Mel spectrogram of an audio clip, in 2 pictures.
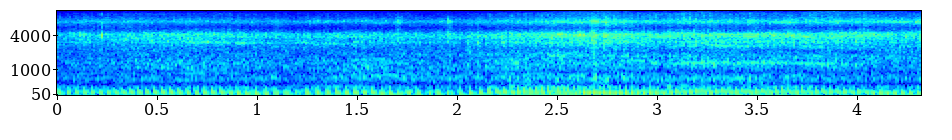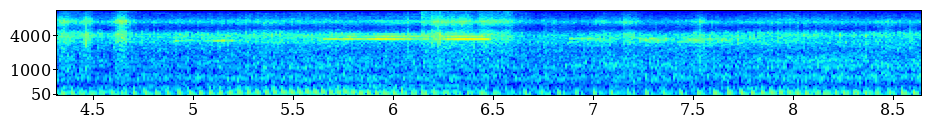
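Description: Bajaj Pulsar P150 motorcycle's single-cylinder engine running while riding, its pitch rising and then easing off a few seconds in.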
